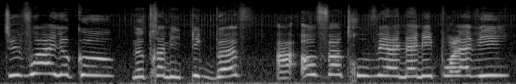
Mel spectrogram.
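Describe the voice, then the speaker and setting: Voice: very high-pitched, moderate pace. An actor playing a friendly young child who explains drawing step by step in a preschool cartoon. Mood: gentle, helpful. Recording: loud music behind the voice.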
